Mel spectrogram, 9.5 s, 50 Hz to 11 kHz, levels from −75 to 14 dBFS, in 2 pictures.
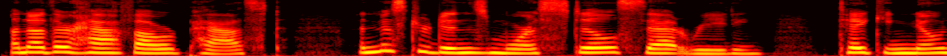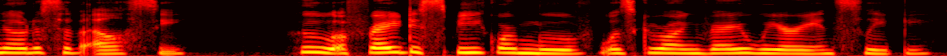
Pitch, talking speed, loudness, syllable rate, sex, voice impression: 245 Hz, 170 wpm, -17 LUFS, 5.2 syllables/s, female, very feminine, slightly young, slightly adult-like, thin, tensed, powerful, bright, very hard, very clear, very fluent, slightly raspy, very cool, intellectual, very refreshing, sincere, slightly calm, slightly friendly, very reassuring, unique, slightly elegant, very wild, slightly sweet, lively, strict, intense, sharp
